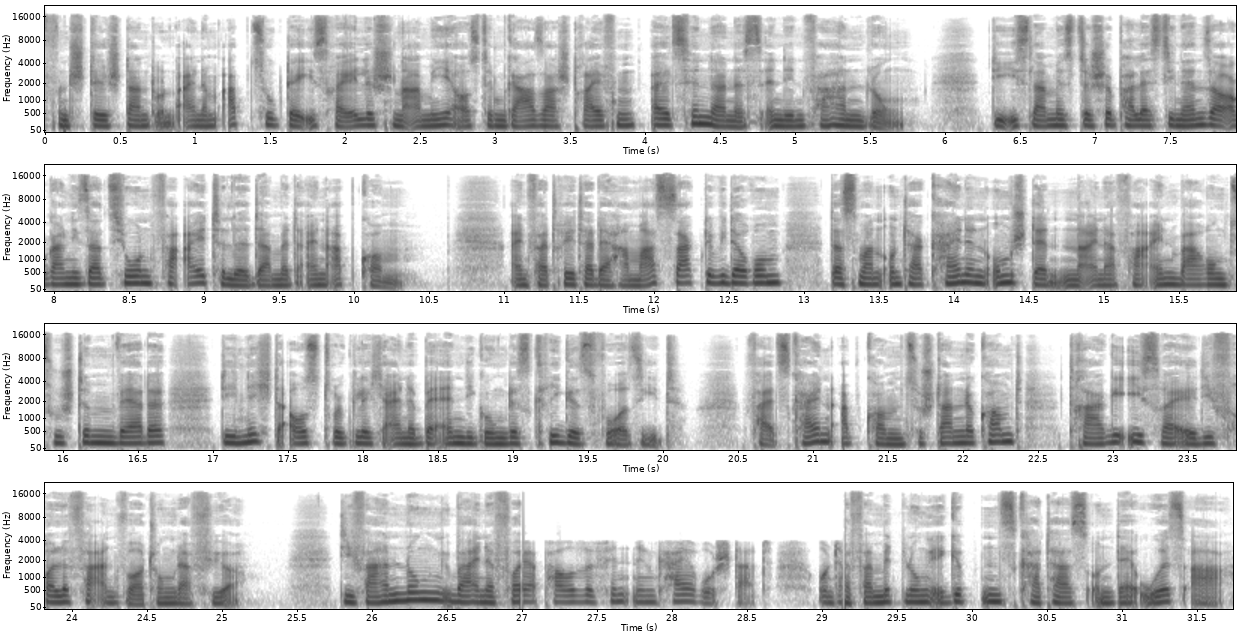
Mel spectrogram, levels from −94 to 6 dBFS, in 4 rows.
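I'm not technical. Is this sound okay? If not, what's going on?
No. From about 27.0 to 29.2 seconds the sound turns dull, boxy and a bit quieter, with a tiny gap at the switch, likely an input switched to a poorer device.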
